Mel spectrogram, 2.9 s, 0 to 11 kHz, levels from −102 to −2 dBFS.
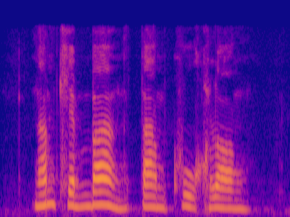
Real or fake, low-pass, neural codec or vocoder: fake; 7.2 kHz; codec, 16 kHz, 8 kbps, FunCodec, trained on Chinese and English, 25 frames a second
